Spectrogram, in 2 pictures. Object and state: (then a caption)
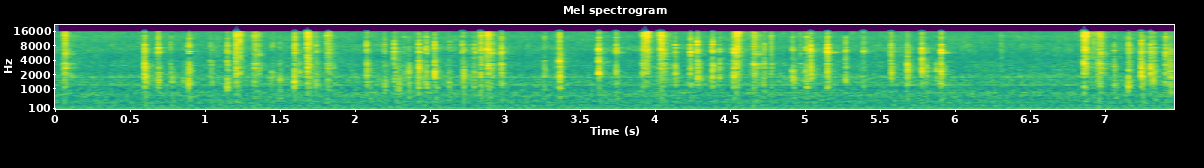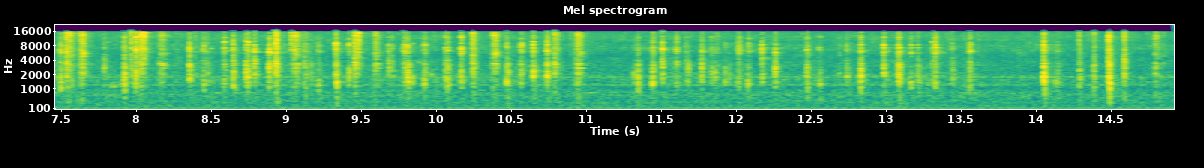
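Plastic computer keyboard being typed on. Fingertips of both hands type on a hollow, beige 1990s Packard Bell plastic computer keyboard. The result is a steady stream of quick, bright plastic key taps and clicks that die away almost instantly, over a constant low hum.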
